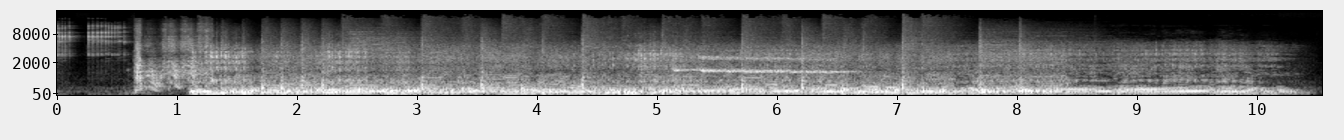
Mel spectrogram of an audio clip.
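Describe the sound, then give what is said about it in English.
V8 car engine turning over and catching with a sharp burst, then roaring loud and steady with a deep rumble and revving for about ten seconds before cutting off abruptly. “I can't remember what exactly vehicle that's from, but... sounds like a good old some kind of car. V8. Yeah, it's not a tractor.”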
